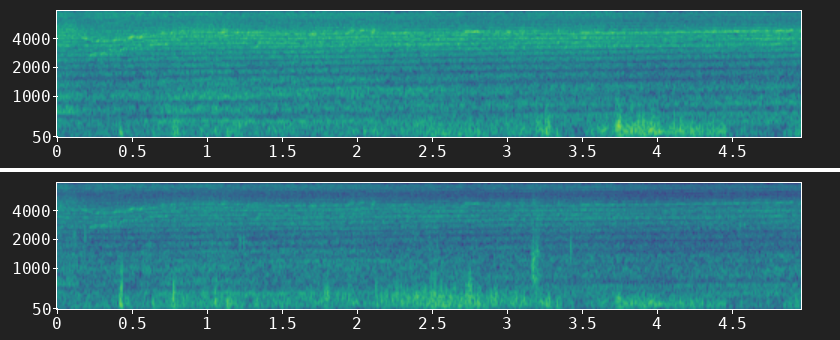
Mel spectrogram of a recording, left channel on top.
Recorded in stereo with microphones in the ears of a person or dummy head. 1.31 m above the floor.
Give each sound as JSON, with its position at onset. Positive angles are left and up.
{"t": 0.0, "sound": "a drone", "side_deg": 35}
